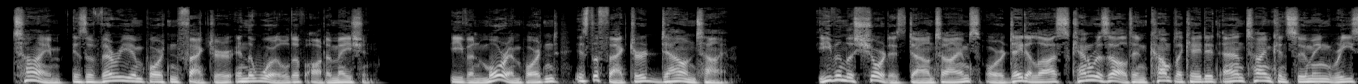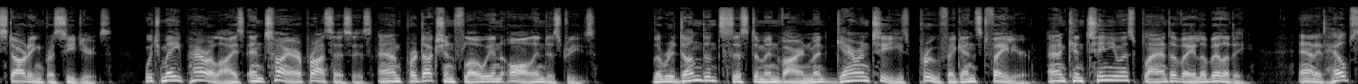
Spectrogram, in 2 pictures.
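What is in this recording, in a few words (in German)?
US English Kommentar Freundlich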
